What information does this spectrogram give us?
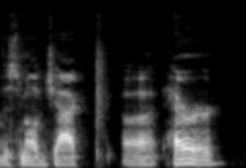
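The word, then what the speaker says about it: Herer: smell of Jack uh error rhymes with Terror or train wreck right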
